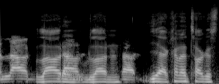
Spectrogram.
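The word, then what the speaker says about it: Loudoun: to begin playing with, I don't know if it's pronounced Loudon or Loudon. Yeah, Loudon.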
